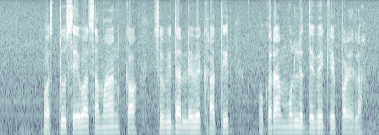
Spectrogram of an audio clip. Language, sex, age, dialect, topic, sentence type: Bhojpuri, male, 60-100, Northern, banking, statement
